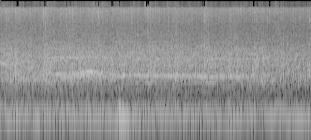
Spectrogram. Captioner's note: applause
